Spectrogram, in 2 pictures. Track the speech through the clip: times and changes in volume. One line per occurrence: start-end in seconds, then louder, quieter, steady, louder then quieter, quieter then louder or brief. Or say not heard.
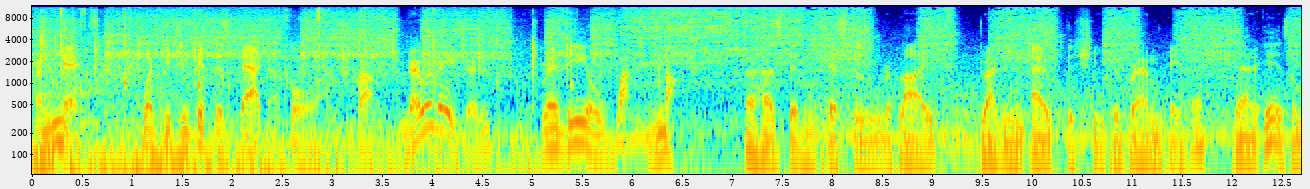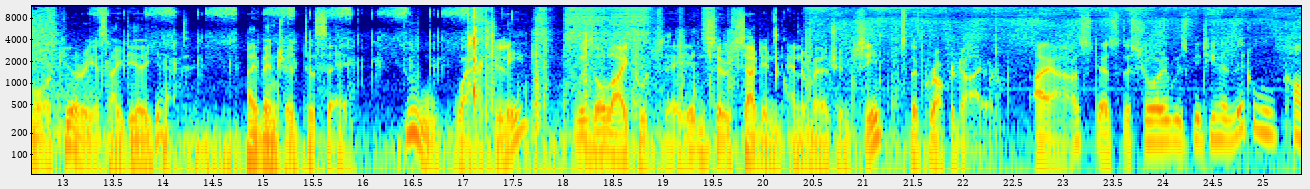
0.0-25.3 steady.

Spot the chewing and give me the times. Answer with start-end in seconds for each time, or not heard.
0.1-6.5, 16.5-22.6.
